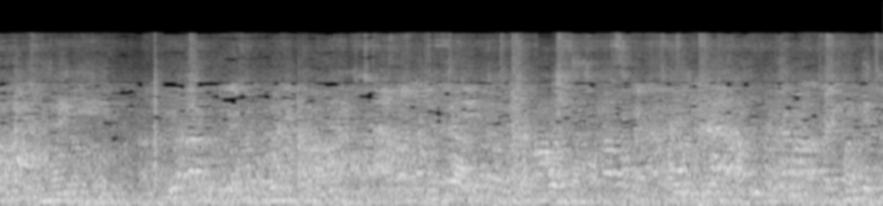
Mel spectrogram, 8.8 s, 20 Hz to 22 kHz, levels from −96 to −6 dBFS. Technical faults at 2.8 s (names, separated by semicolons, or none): hard clipping; HE-AAC compression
